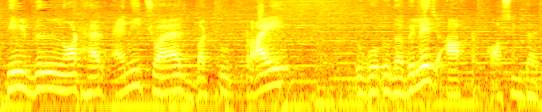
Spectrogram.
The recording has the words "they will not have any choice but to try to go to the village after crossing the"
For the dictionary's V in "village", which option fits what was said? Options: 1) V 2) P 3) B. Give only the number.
1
